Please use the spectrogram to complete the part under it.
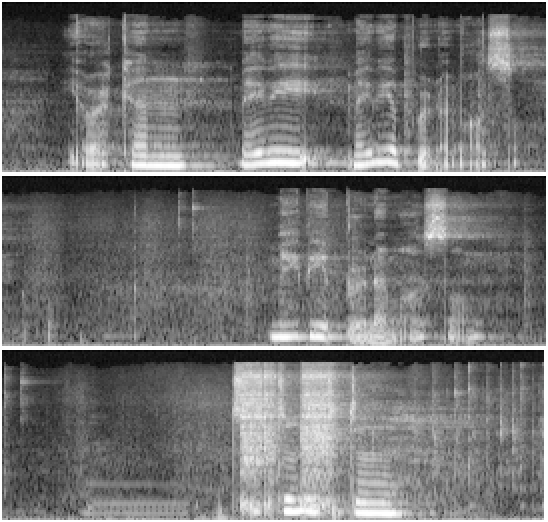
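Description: A young woman speaks casually and close to a microphone.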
